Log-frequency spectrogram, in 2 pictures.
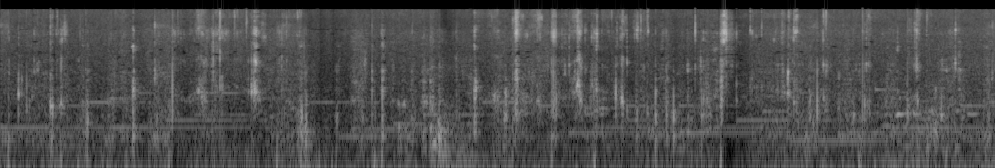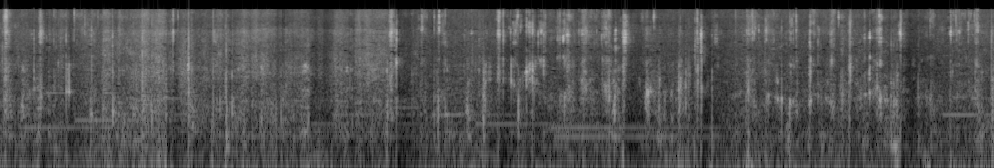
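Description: Close-miked eating: repeated crisp bites and chewing of sweets and snacks, with background music playing underneath.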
